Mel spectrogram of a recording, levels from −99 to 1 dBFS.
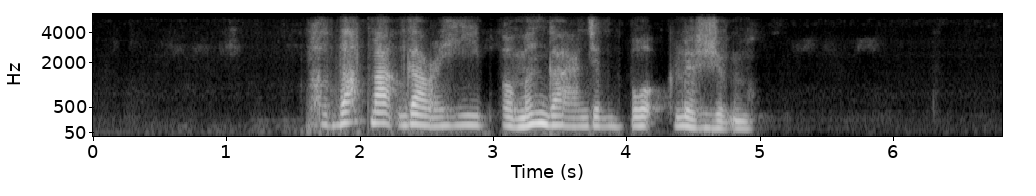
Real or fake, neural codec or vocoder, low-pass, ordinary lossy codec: fake; codec, 16 kHz in and 24 kHz out, 0.6 kbps, FocalCodec, streaming, 2048 codes; 5.4 kHz; Opus, 32 kbps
